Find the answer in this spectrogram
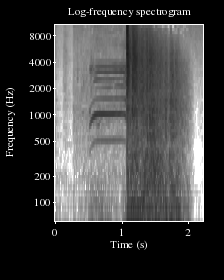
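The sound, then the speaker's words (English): A salute gun fires during a 41-gun salute honouring Prince Philip in Commonwealth countries including Australia. A short steady tonal note gives way to one loud, sharp boom with a rough, rumbling decay. “Commonwealth countries, including Australia, have fired a 41-gun salute to honour Prince Philip.”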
